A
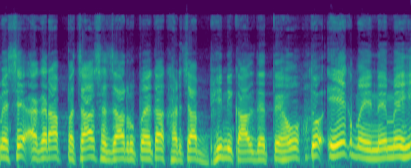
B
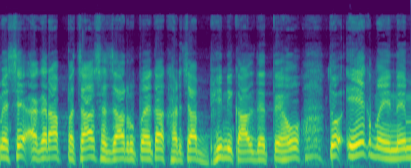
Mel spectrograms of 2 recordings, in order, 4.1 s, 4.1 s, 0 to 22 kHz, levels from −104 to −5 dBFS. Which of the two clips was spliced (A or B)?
A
